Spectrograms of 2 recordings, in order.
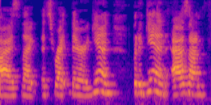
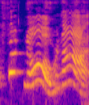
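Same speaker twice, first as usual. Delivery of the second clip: high, very loud, shrill full-volume yell; 12 semitones higher, 10 dB louder than usual. Retelling how they yelled back at the vet, imitating a yell. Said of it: "we just yelled back at her".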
